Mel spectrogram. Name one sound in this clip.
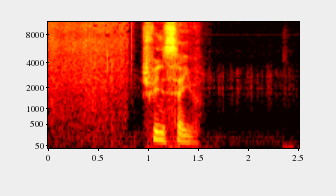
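A man speaks briefly and close to a microphone.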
